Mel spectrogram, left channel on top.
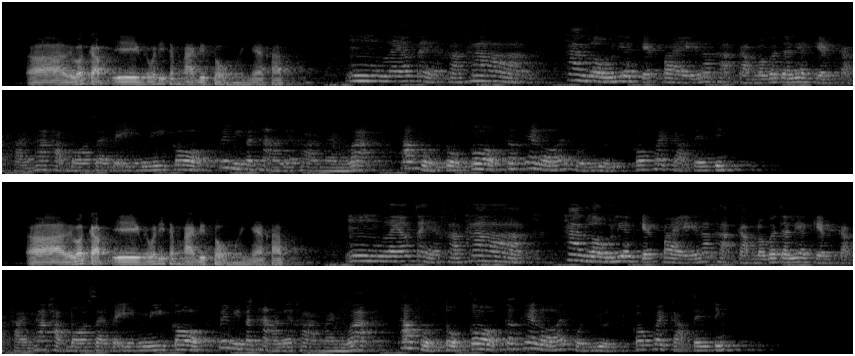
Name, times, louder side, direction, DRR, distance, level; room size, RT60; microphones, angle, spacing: voice 1, 0.2-2.8, right 3 dB, 20° right, 9 dB, 0.4 m, -27 dB
sound 1, 1.8-13.8, right 1 dB, 45° left, 3.1 m, -55 dB
voice 2, 3.4-15.7, right 1 dB, 75° right, 2 dB, 1.1 m, -36 dB
12.5 x 6.0 x 2.6 m, 0.93 s
head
